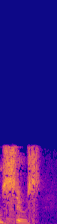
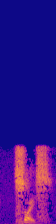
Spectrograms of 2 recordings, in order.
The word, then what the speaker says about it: Seuss: If you're calling him Seuss, he pronounced it Soyce.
